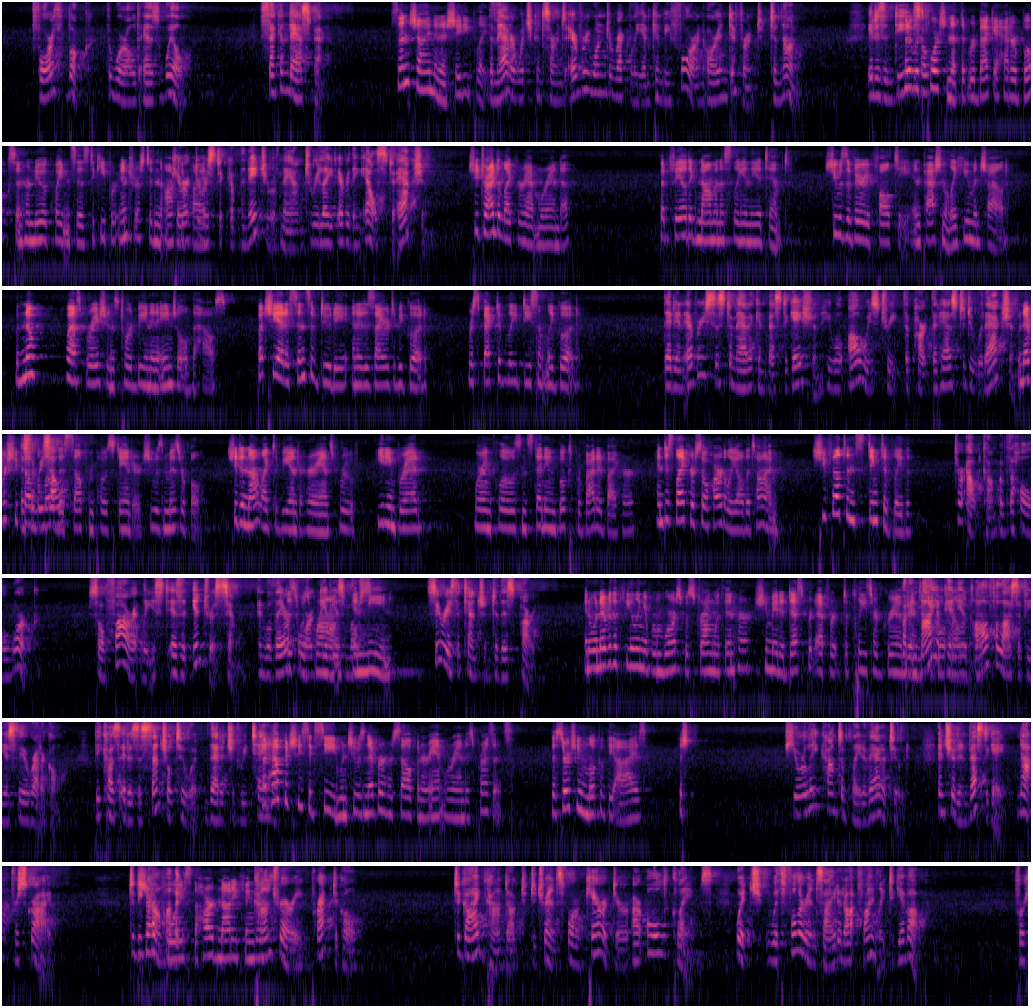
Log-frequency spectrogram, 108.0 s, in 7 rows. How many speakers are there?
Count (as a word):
two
